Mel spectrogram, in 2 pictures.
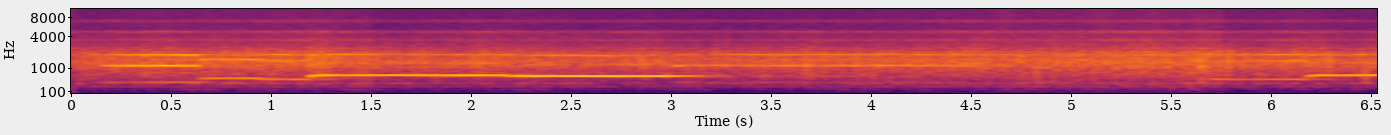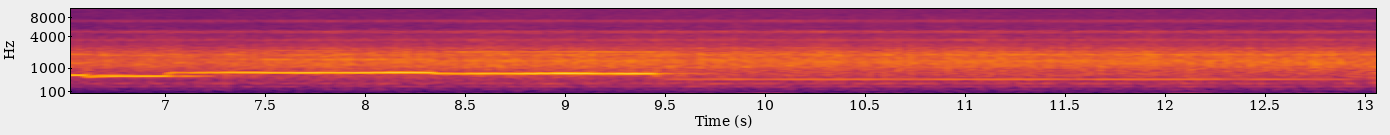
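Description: A 1909 acoustic disc record played on an EMG Mark Xb horn gramophone with a bamboo needle. The orchestral accompaniment plays an instrumental passage of held notes between sung phrases, ending on one long held note, over steady surface hiss.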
